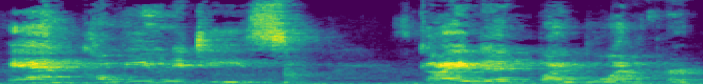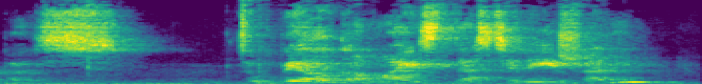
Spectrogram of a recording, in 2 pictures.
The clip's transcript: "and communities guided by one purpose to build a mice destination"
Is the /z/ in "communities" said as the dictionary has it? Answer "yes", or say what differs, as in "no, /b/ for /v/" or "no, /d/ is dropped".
yes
